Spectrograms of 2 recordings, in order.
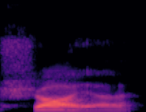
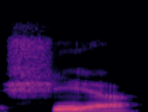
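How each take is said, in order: First: It is said in its full standalone form. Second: It is said in its unstressed suffix form. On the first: "but shire if we're referring to it on its own" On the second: "We pronounce it shire when it's the suffix"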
